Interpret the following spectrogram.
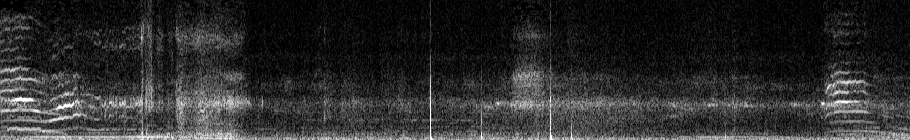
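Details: Street cats eating food given to them daily: a meow at the start and another at the end frame a quiet middle of sharp isolated clicks and soft rustling, over a constant low hum.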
